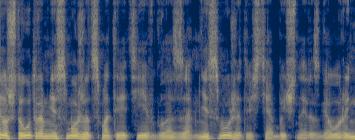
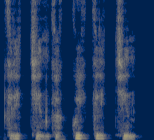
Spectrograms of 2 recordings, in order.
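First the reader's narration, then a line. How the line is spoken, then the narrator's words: Muttering. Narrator (Russian): бормотал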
